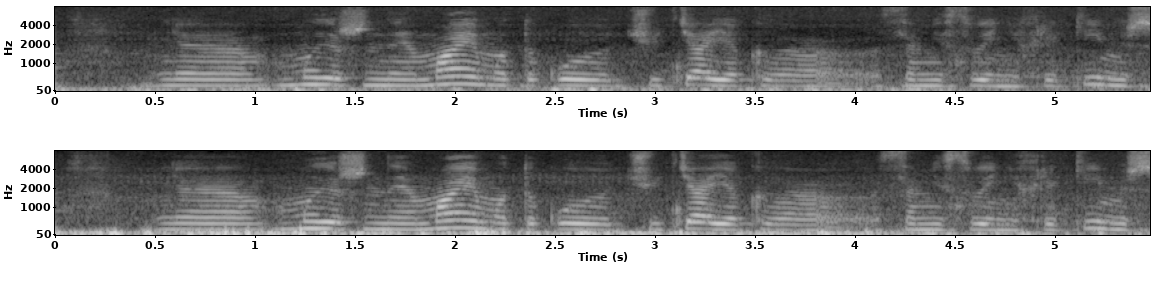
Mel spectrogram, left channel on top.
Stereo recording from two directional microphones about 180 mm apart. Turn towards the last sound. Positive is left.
turn(degrees=-20)  # may be behind; listen again after turning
